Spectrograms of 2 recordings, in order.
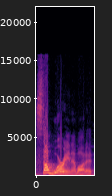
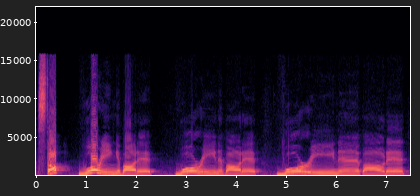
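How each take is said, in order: First: The phrase is said at normal, faster speed. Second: The phrase is said slowly, in slow motion.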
